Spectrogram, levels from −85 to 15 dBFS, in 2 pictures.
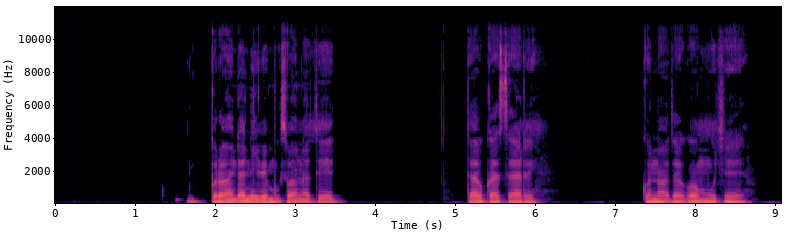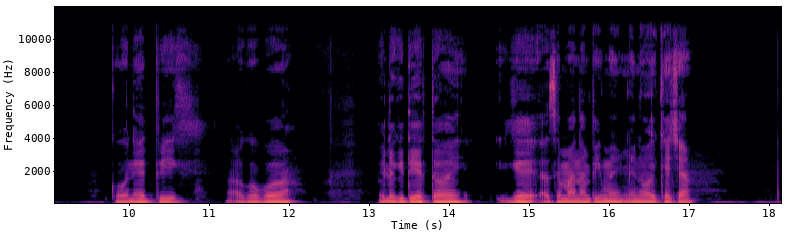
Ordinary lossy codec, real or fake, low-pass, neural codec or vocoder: none; real; 10.8 kHz; none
